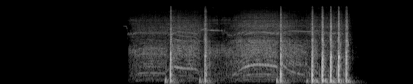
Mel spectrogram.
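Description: Produced intro sound effect: a noisy swell with a few sharp hits, ending in a quick string of about five hits like a machine-gun burst that cuts off suddenly.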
